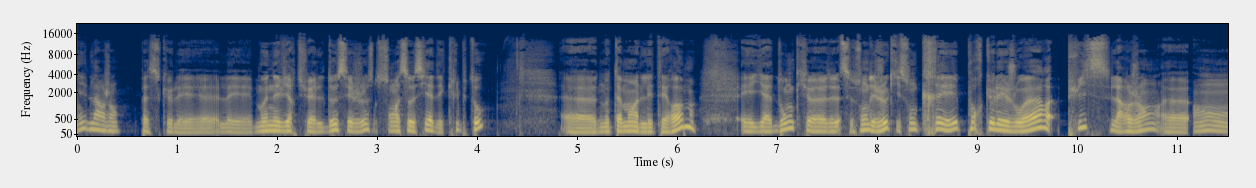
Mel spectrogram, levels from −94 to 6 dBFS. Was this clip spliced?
yes; 3 cuts; at 2.9 s, 7.6 s, 10.3 s

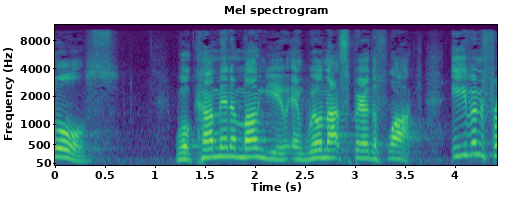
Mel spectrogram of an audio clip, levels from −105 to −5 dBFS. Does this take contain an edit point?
no; 0 cuts

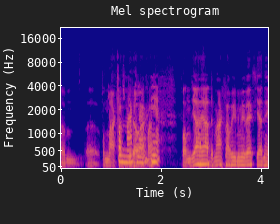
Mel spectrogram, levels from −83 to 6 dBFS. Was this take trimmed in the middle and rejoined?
no; 0 cuts

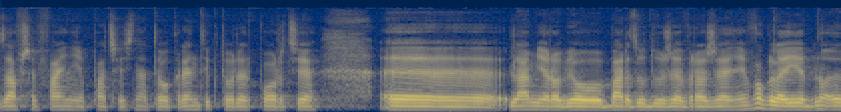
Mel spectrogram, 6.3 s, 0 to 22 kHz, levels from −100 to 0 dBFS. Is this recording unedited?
no; 2 cuts; at 1.8 s, 3.8 s

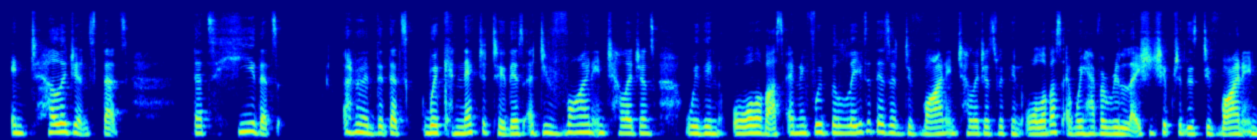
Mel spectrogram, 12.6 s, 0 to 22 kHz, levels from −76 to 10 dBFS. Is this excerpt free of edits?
yes; 0 cuts

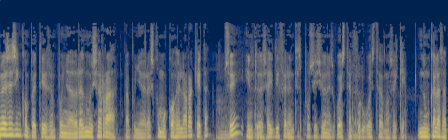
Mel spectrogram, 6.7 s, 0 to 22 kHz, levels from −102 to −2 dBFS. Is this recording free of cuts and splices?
yes; 0 cuts

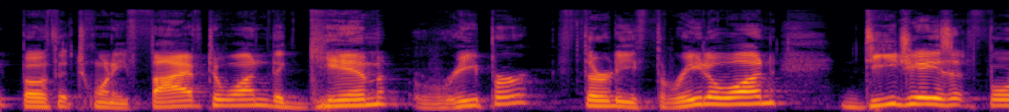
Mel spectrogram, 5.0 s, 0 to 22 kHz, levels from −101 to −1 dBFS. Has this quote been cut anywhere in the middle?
no; 0 cuts

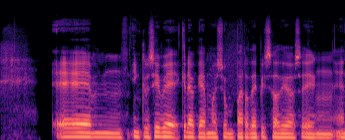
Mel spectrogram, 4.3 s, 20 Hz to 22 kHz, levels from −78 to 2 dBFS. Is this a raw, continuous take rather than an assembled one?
yes; 0 cuts

